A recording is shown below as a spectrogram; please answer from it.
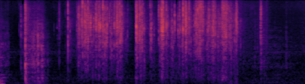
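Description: Packaging crinkling and rustling in the hands, with a few sharp clicks, as a knife is taken out of its foam-lined case; the handling dies away near the end.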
